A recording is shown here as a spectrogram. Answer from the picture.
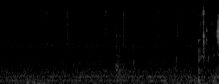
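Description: A series of faint clicks from the push buttons of a Sony SRS-XB100 speaker being pressed one after another; the clicking is the sign that the buttons are seated and working after reassembly.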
